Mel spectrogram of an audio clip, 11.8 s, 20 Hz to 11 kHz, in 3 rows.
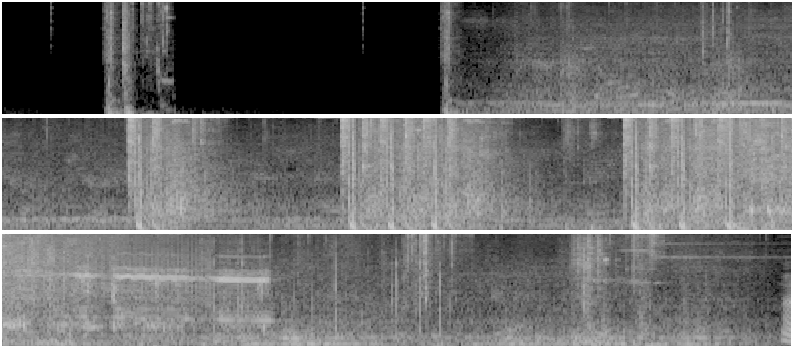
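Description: Sharp video game gunshots ring out as a player fires at a unit in Outer Wilds 2, with a few loud bursts of shots scattered over other game sounds after a brief silence.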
